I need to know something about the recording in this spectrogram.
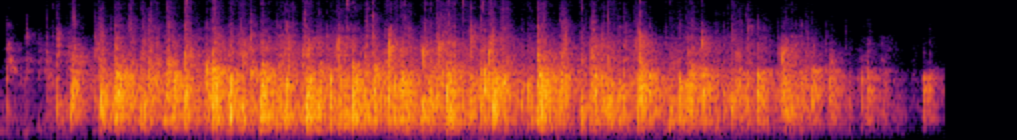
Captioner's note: audience applauding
